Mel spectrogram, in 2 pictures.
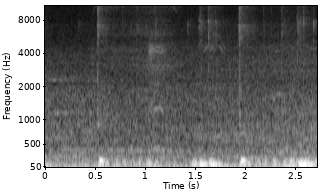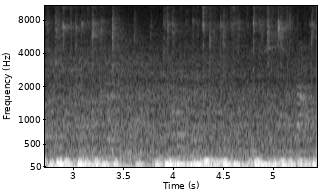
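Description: Typing on a computer keyboard: quick, irregular key clicks over a low rumble.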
